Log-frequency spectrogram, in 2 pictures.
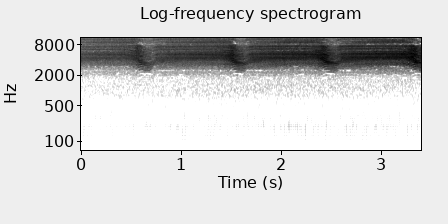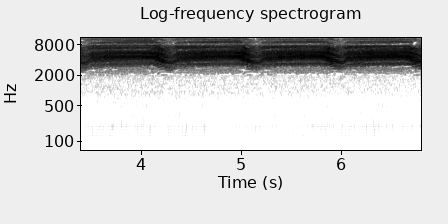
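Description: A loud, continuous high-pitched buzz of cicadas singing at summer's end, pulsing in regular swells about once a second, dense with no other sounds.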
